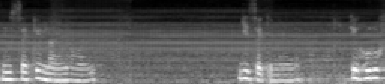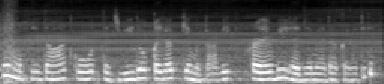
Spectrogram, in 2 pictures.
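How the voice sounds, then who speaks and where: A woman's voice: medium pitch, highs cut off, a little hiss or hum. A woman teaching a beginner Quran reading lesson, speaking patiently and checking often that learners follow. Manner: patient, asks learners to repeat, checks with "theek hai?".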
